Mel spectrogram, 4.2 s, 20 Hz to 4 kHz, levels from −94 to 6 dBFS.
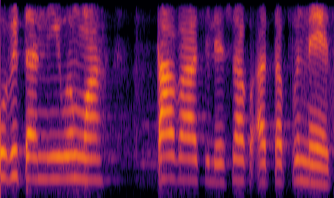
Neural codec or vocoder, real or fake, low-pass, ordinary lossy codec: none; real; 3.6 kHz; none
